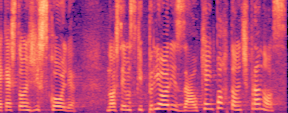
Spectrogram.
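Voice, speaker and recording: With lively intonation and a high pitch, a woman speaks over noticeable background noise. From southern Bahia, Brazil. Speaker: preacher. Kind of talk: sermon.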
